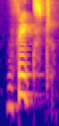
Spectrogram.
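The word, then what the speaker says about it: fixed: क्या है हेल्प वश फिक्स्ड यहां पर ट ट का साउंड आ रहा है आपको लग रहा होगा ड लेकिन आप खुद से पढ़ेंगे तो आपको समझ में आएगा नेक्स्ट है ईडी को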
